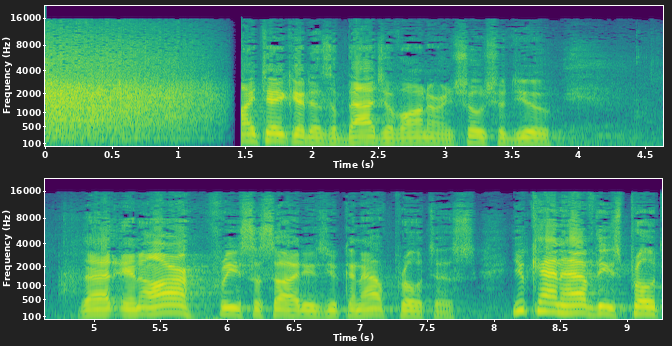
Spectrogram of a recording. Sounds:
speech, male speech, monologue

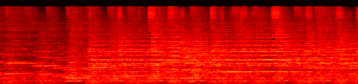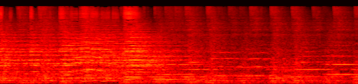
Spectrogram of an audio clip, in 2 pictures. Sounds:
music

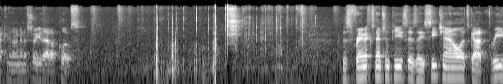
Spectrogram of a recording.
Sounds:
inside a large room or hall, speech

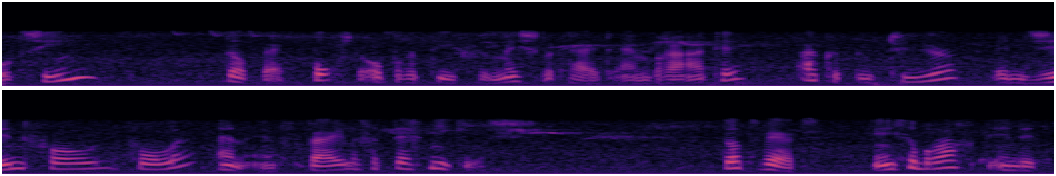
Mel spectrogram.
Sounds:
speech

